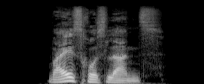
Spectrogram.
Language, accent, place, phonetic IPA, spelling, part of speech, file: German, Germany, Berlin, [ˈvaɪ̯sˌʁʊslant͡s], Weißrusslands, noun, De-Weißrusslands.ogg
- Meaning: genitive singular of Weißrussland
